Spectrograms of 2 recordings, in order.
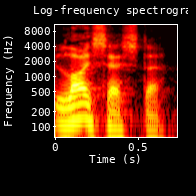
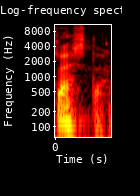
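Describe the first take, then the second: First: Every letter of the spelling is sounded out. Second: The middle syllable is dropped, said as two syllables. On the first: It helps to remember the spelling. "I always say it phonetic" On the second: This is how the name is actually said. "but it's just Leicester"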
